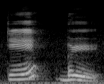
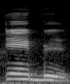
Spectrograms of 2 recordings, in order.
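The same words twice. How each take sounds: First: ടേബിൾ broken as ടേ, pause, ബിൾ; ടേബിൾ with a clear gap before ബിൾ; split into two syllables. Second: Said in the usual way. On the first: Shown as a demonstration. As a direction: say ടേബിൾ in two separate beats, ടേ then ബിൾ. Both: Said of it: "രണ്ടെണ്ണം കാണും".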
